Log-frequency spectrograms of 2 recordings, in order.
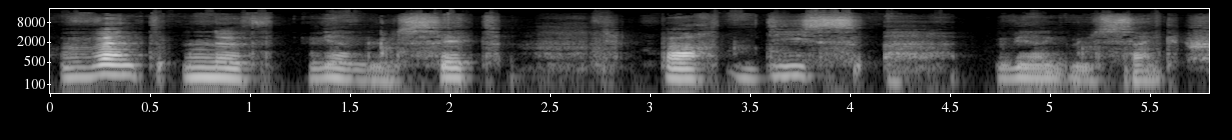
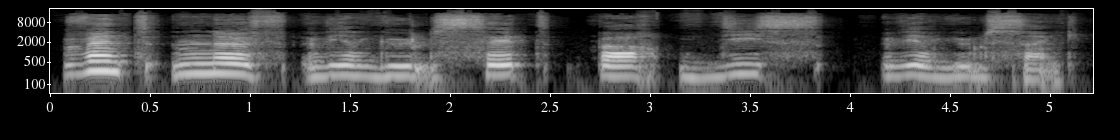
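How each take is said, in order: First: Soft murmur fading to a whisper; murmured while writing. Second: Said in the usual way. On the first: Real, not acted. Crafter writing the size on the cardboard, murmuring under her breath. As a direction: mumble the numbers to yourself as you write them down.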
